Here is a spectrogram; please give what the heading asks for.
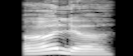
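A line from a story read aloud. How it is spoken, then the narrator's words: Drawn out, menacing warning. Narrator (Russian): предупреждающе грозно протянула Райлан Тимухин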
